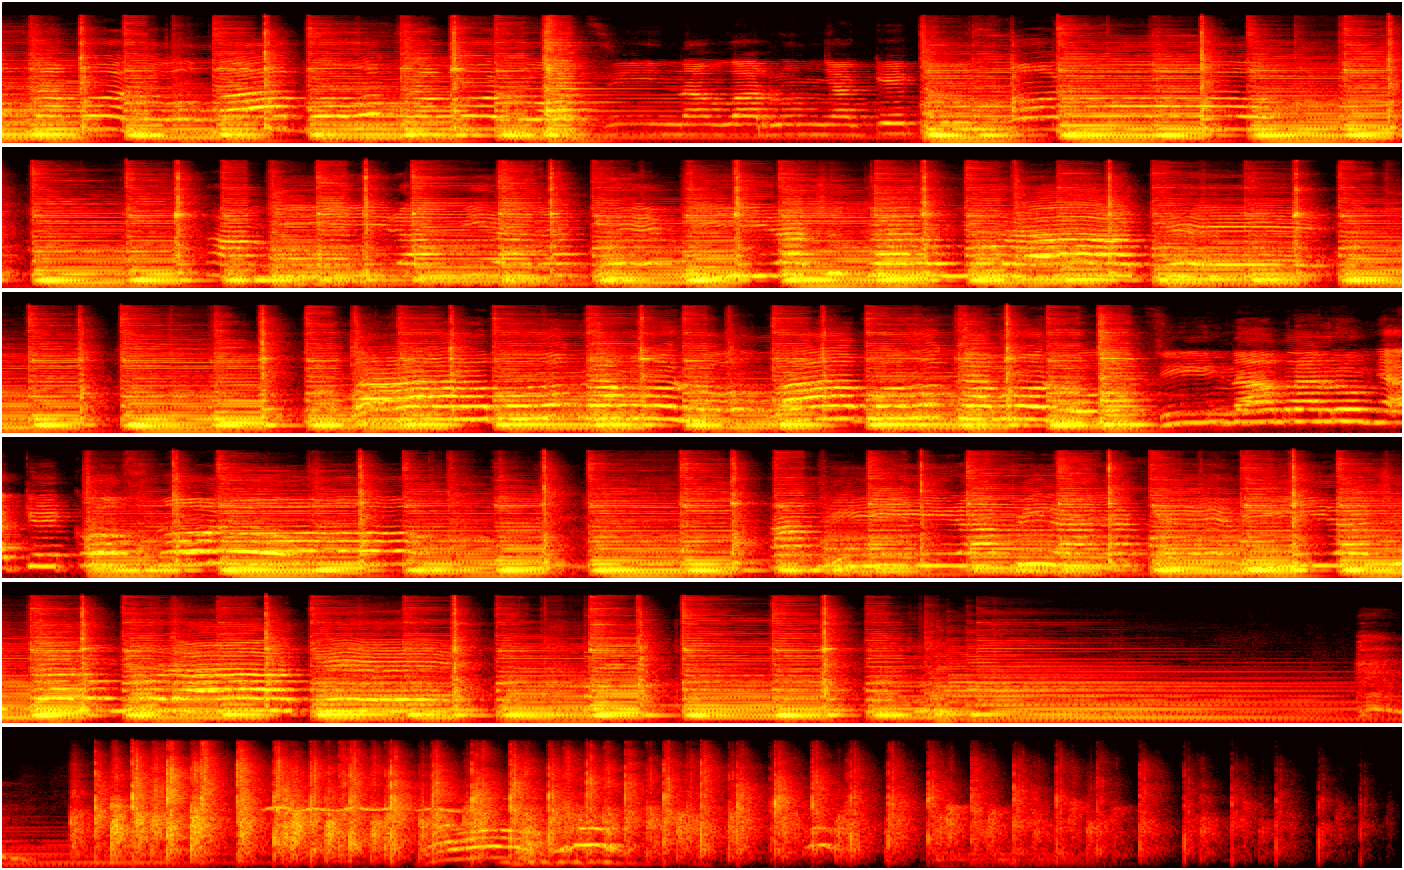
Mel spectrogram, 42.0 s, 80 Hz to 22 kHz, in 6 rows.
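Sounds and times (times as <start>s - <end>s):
acoustic guitar strumming: 0.0s - 3.1s, 4.6s - 19.8s, 21.4s - 35.3s
girl singing: 0.0s - 6.7s, 7.9s - 13.8s, 15.6s - 23.6s, 24.7s - 30.6s
people clapping: 10.5s - 14.6s, 35.3s - 42.0s.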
